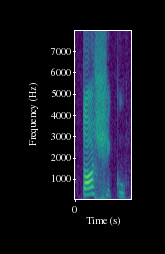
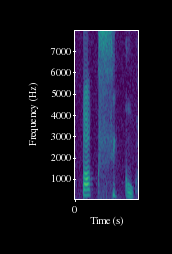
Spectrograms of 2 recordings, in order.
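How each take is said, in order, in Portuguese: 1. É dita com pronúncia portuguesa. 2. É dita com pronúncia espanhola. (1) "uma palavra em português" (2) "se eu fosse falar essa mesma palavra em espanhol"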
